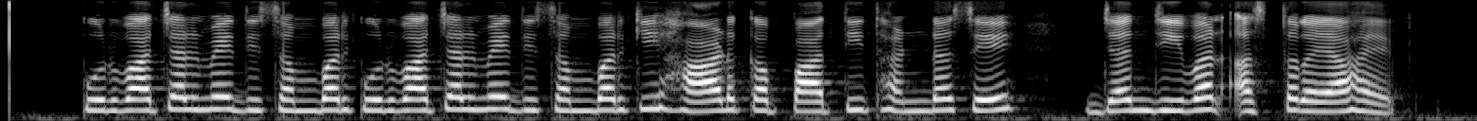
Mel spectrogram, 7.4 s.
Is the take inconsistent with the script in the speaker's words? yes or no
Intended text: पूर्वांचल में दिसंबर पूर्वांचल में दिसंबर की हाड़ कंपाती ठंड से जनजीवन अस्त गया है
no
